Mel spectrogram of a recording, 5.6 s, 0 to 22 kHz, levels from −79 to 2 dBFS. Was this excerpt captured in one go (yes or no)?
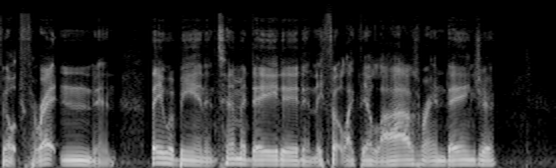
yes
